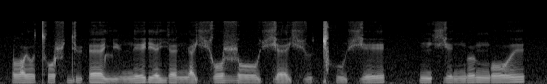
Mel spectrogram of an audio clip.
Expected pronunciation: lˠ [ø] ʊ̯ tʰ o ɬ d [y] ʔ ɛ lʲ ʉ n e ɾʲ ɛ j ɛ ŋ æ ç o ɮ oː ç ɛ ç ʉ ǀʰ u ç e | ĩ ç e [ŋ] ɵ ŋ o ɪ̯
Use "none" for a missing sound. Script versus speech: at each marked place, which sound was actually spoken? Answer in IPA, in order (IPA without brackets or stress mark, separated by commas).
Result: ø, y, ŋ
